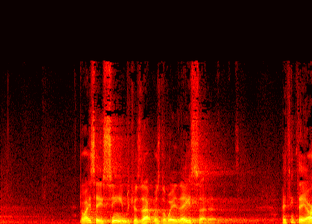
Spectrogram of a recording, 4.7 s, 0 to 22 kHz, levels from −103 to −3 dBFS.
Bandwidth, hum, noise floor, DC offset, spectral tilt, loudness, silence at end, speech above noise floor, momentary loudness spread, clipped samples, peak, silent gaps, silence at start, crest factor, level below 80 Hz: 16 kHz; none; -65 dBFS; under 0.1%; -5.5 dB/octave; -29 LUFS; 0 s; 37 dB; 12 LU; under 0.1%; -12 dBFS; none; 1.2 s; 18 dB; -74 dBFS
